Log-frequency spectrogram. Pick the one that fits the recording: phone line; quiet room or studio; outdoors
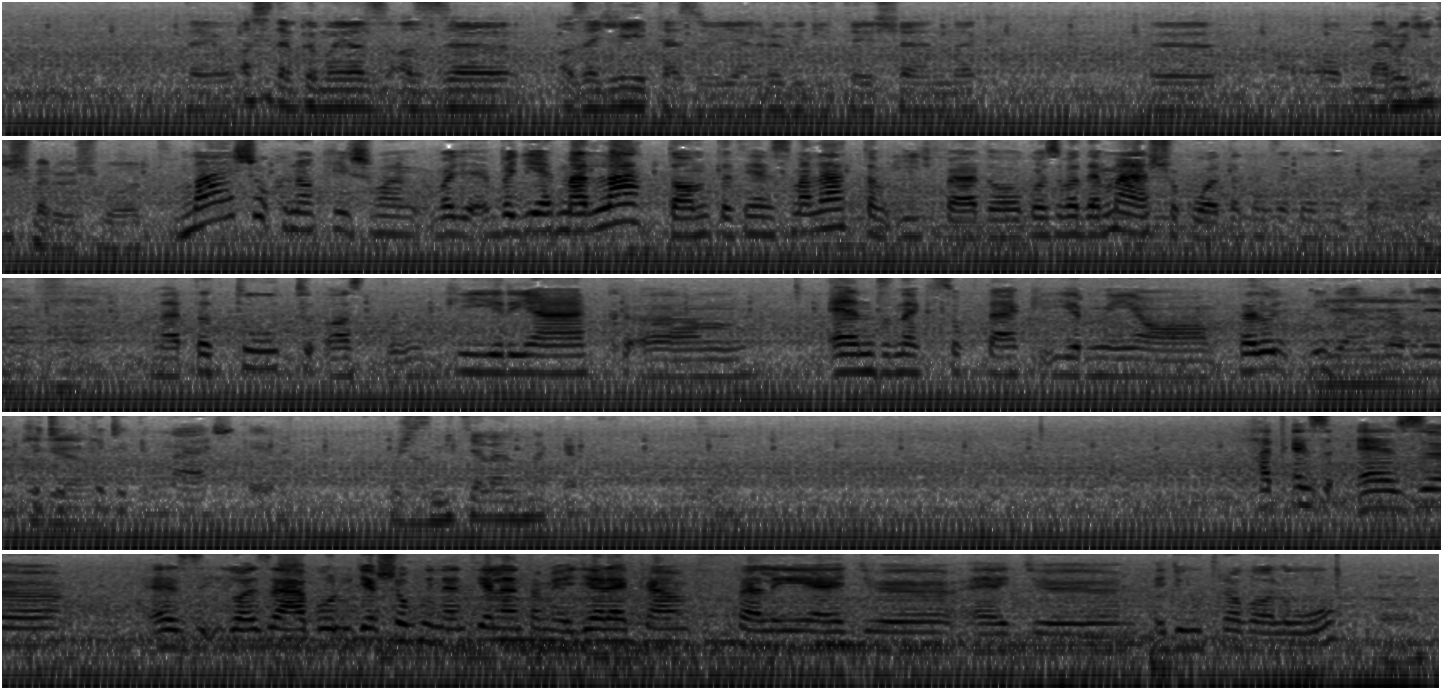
outdoors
